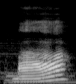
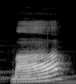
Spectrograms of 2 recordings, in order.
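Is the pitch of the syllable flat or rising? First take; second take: rising; rising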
